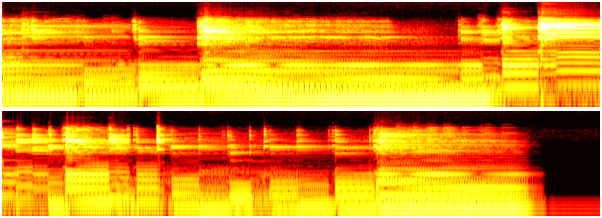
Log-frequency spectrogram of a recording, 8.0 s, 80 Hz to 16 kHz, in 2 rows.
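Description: Distorted electric guitar with heavy effects, played through a Shure GLXD16+ wireless system, plays a melodic phrase of sustained notes and quick runs, loud and steady, then stops abruptly near the end.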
